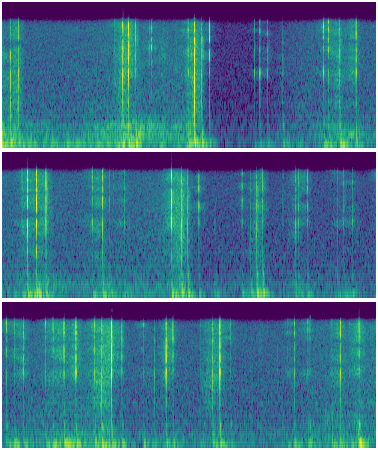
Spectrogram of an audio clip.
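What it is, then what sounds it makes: Smartphone glass screen tapped with nails. Long pointed nails tap the glass screen of a smartphone lying face up. Sharp, bright clicks come in quick clusters with soft scratchy noise between them, pausing briefly near the three-second mark.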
